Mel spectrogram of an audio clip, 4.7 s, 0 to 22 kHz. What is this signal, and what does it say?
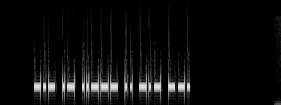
Morse code, heard as a keyed tone, about 35 wpm, 700 Hz. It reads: KA2IKG
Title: Speed Racing - USA 2x3 Call Signs 30wpm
